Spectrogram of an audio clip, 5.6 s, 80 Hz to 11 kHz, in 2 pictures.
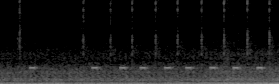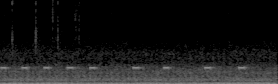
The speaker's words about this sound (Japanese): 福田汁さんによりますと20分弱火ですって20分にタイマーかけとこうね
